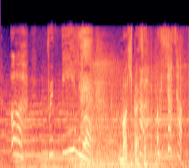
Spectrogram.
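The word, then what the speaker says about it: Revelio: Ugh, Revelia.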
